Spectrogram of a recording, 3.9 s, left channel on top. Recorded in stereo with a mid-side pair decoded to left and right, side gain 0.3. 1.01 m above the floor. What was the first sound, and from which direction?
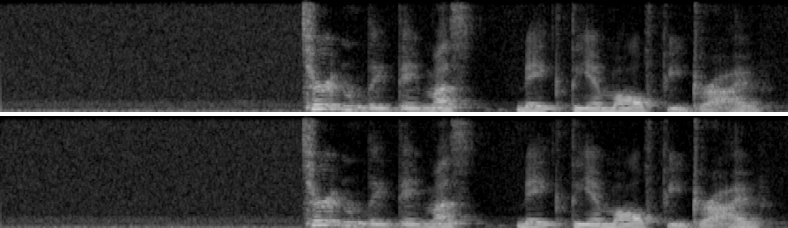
A woman speaking, 45° left.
